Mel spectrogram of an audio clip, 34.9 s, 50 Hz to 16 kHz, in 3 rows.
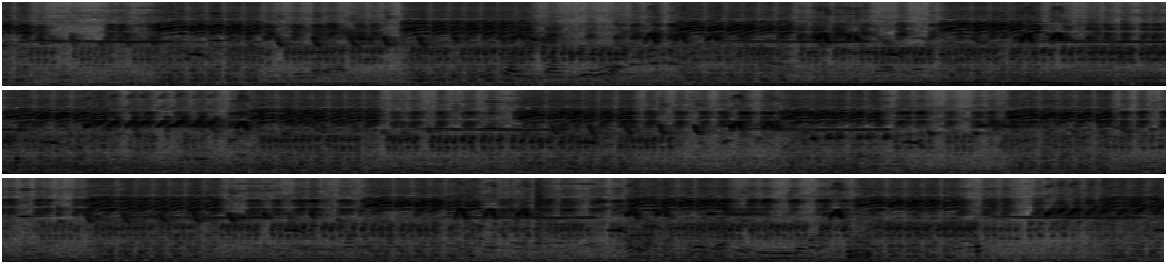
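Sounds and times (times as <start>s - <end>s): bird call through loudspeaker: 0.0s - 34.9s.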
